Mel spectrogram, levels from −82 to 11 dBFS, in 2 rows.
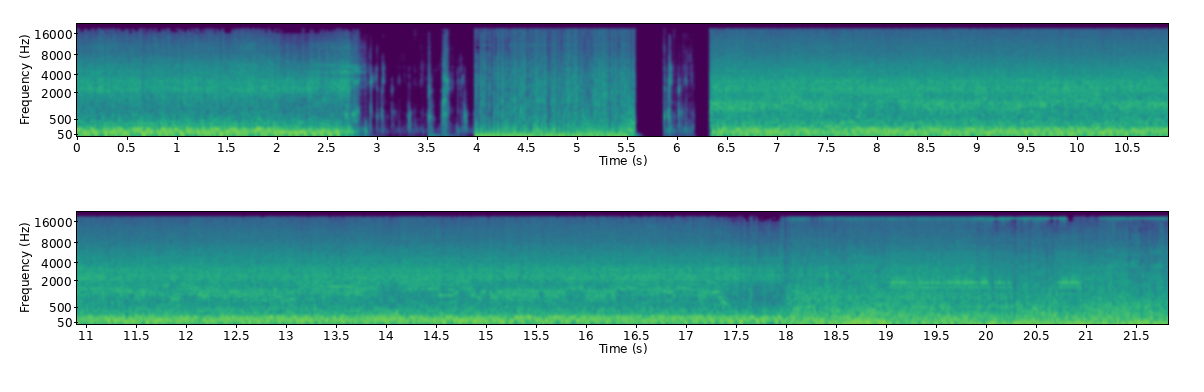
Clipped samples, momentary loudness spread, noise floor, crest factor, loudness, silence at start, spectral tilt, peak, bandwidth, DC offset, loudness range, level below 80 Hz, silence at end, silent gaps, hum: under 0.1%; 8 LU; -41 dBFS; 10 dB; -10 LUFS; 0 s; -4.5 dB/octave; 0 dBFS; 19.5 kHz; under 0.1%; 6 LU; -16 dBFS; 0 s; none; none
